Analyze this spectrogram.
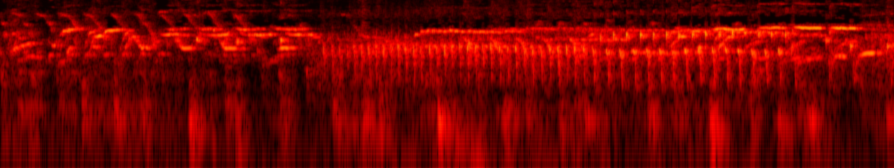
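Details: Timbrado Español canary in training sings choppy, sharply inflected notes, then switches to a long, fast, even rattling trill that swells steadily louder toward the end.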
